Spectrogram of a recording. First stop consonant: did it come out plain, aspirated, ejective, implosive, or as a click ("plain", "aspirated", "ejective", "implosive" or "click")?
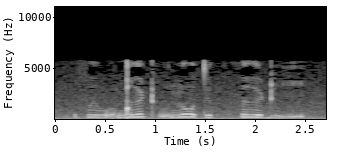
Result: click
